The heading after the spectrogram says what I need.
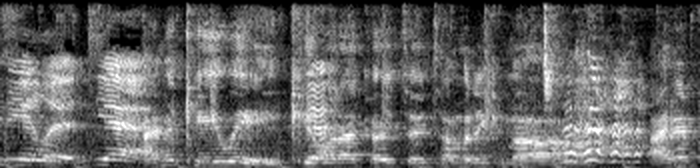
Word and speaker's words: kia ora: Kia ora koutou tamari kama.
